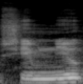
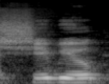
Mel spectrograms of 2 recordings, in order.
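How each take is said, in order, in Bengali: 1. প্রথম দলটি M ধ্বনি দিয়ে শেষ হয়। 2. প্রথম দলটি B ধ্বনি দিয়ে শেষ হয়। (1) "আমরা শিমনিয়োগ শিমনিয়োগ উচ্চারণ করব" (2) "শিবনিয়োগ না বলে"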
